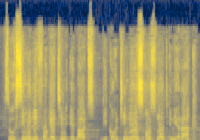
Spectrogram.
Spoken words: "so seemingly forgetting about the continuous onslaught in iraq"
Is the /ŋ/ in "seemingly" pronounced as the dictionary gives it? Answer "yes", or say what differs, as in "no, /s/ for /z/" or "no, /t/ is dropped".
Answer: no, /ŋ/ is dropped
